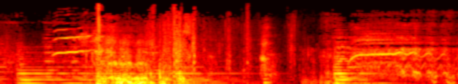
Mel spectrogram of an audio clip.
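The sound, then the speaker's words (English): A gelding whinnies loudly twice, with rising, wavering calls, while hooves clop underneath. Prominent, with no talking. “I've got a gelding gone wrong in Oof.”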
